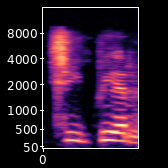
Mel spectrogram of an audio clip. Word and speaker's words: Jabir: Dar Jabir jibir ya geber mungkin kalau kita eh bacanya kayak geber ya Ya tapi kalau bahasa Arab mungkin lebih ke jibir ya kemudian Eh dia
